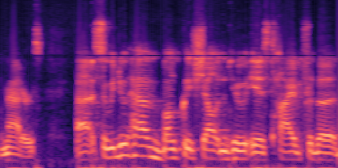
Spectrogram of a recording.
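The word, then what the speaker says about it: Bunkley-Shelton: Is it Bunker Shelton? Is that what it is? – Bunkley Shelton.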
